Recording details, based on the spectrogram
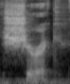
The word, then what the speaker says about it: Shorrock: But the main song is American Flyers by Glenn Shorrock. And it's pronounced Shurik. – Sorry. – Because he's Australian and that's how they pronounce it there.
